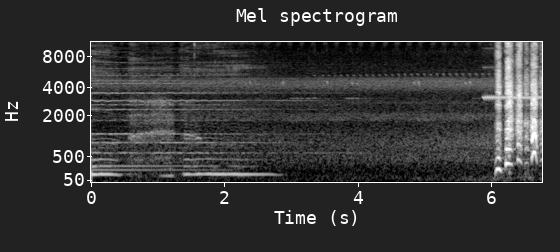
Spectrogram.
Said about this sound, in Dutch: Het is maar een krekel.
